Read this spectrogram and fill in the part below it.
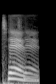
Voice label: "ten", announcer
